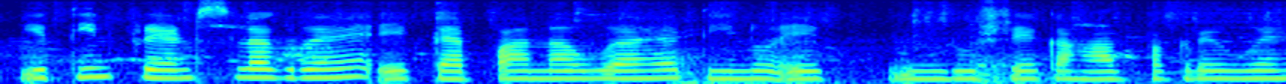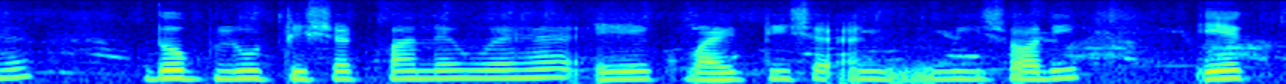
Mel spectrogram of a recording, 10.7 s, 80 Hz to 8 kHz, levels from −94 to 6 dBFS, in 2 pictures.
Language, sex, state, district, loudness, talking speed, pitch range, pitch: Hindi, female, Jharkhand, Jamtara, -44 LUFS, 185 wpm, 220-240 Hz, 225 Hz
